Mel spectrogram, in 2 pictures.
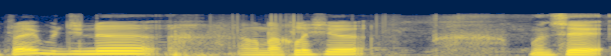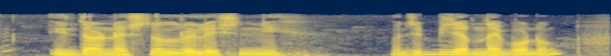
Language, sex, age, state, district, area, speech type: Bodo, male, 18-30, Assam, Baksa, rural, spontaneous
